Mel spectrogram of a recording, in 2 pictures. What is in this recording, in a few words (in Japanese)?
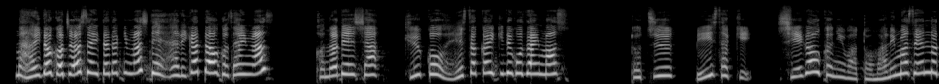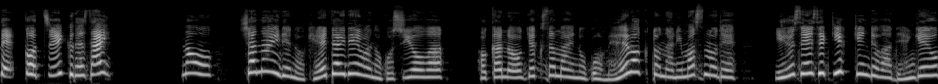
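高テンションで, 車内アナウンス的なもの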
